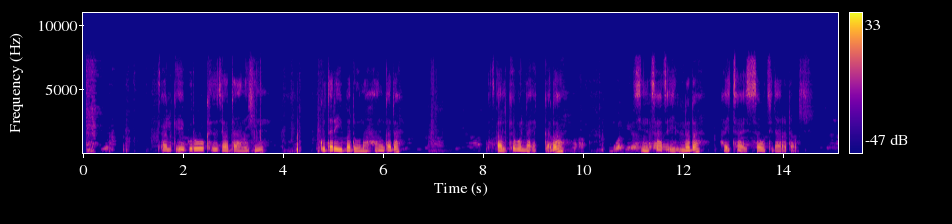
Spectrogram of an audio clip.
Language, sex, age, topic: Gamo, female, 18-24, agriculture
